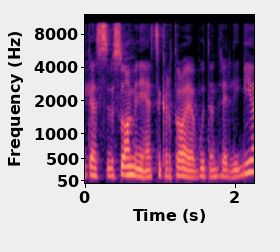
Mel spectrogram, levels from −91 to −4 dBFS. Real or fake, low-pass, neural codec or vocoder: fake; 9.9 kHz; vocoder, 22.05 kHz, 80 mel bands, Vocos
